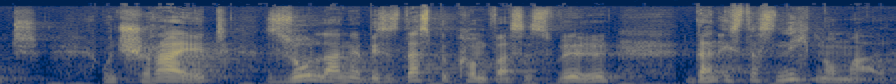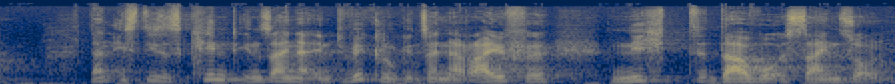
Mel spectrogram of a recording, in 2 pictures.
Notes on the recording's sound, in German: bei der Eröffnungsandacht des Bibelseminar Bonn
